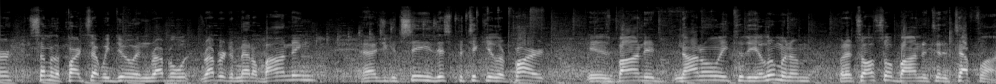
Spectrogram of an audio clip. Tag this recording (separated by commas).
Music, Speech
